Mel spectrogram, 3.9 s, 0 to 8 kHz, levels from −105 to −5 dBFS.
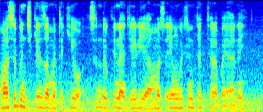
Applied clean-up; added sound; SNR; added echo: none; Mechanical fan; 10 dB; none.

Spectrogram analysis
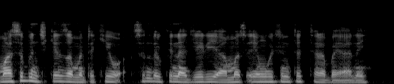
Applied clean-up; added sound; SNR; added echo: none; none; none; none.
